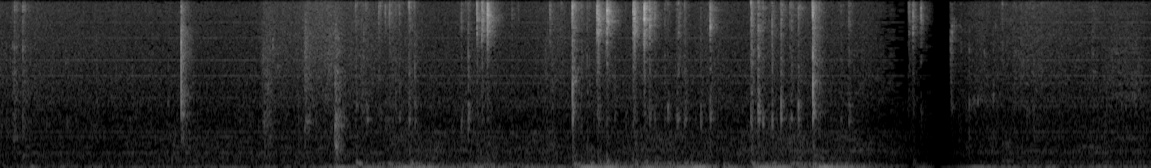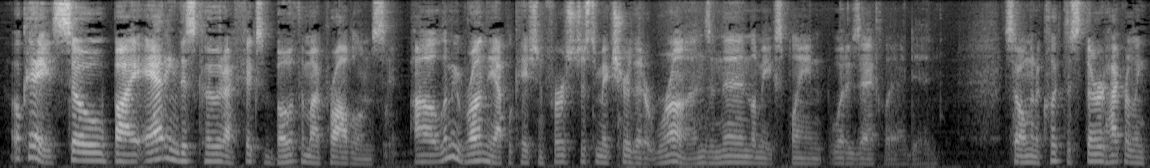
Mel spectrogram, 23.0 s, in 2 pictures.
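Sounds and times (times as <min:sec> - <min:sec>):
typing code on a computer keyboard: 0:03.6 - 0:05.0, 0:05.7 - 0:09.3
speech: 0:11.7 - 0:21.0, 0:21.6 - 0:23.0.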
